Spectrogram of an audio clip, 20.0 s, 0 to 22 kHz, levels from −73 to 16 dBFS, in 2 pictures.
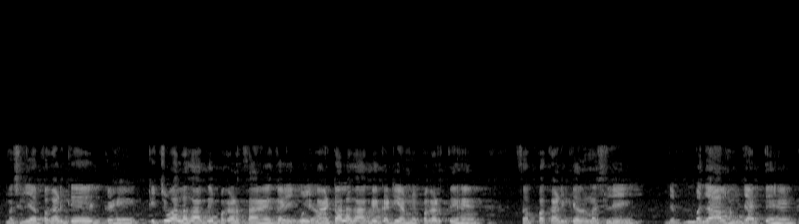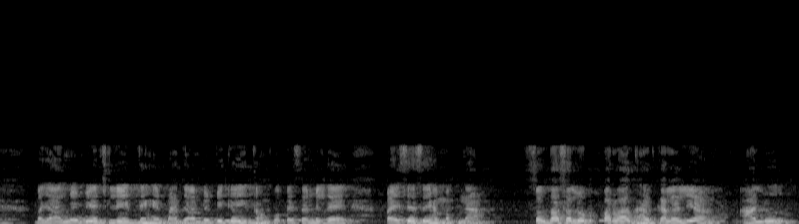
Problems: constant background noise, background conversations at intervals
